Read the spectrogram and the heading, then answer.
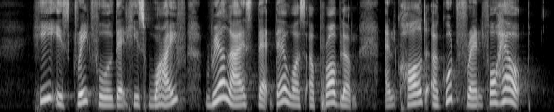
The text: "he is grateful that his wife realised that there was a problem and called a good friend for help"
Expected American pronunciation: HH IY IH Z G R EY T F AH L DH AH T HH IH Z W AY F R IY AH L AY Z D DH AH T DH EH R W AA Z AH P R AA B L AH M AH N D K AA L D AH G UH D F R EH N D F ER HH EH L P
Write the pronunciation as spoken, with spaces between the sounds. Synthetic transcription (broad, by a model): HH IY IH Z G R EY T F AH L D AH T HH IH S W AY F R IY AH L AY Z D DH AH T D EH W AA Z AH P R AA B L AH M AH N K AA L D AH G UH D F R EH N D F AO HH EH L P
